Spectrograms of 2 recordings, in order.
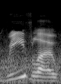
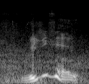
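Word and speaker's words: Rievaulx: to this one well I've always said revlo I don't know why I put the LX the V so I'm going to go with Revo it's actually Revo sounds better to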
